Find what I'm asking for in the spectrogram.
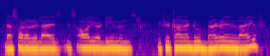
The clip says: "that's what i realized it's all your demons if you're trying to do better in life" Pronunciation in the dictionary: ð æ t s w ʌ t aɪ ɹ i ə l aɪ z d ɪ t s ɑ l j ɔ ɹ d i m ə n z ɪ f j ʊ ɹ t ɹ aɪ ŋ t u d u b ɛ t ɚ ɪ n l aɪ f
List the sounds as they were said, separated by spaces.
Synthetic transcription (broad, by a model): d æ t s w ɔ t aɪ ɹ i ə l aɪ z ɪ t s ɑ l j ɔ ɹ d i m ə n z ɪ f j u t ɹ aɪ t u d u b ɛ t ɚ ɪ n l aɪ f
